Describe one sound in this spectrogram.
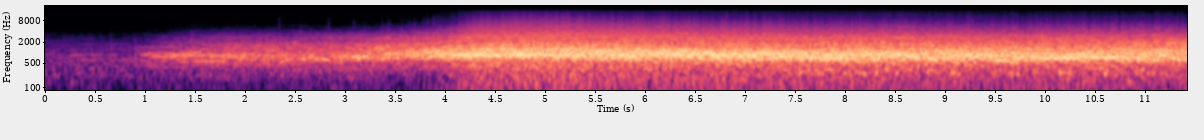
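A large stadium crowd cheers, swelling into a loud roar.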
